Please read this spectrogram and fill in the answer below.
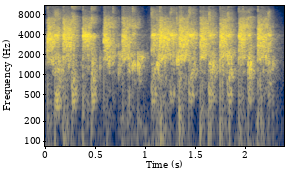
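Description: Aerosol spray paint can being shaken hard, its mixing ball rattling in a fast, even rhythm to mix the paint before spraying.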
